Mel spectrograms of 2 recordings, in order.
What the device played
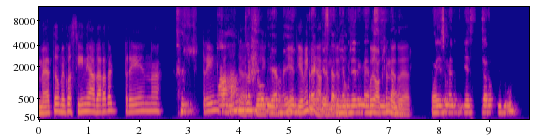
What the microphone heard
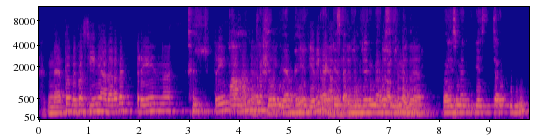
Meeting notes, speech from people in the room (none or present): none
